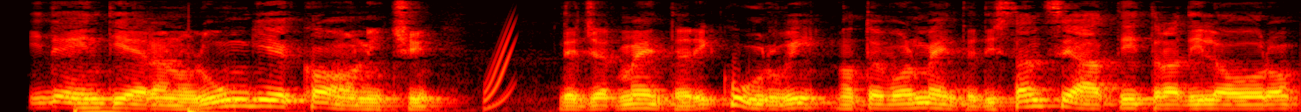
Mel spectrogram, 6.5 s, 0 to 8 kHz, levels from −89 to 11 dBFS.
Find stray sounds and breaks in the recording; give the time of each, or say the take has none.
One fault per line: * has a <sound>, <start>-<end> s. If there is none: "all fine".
* has a chirp, 2.4-2.6 s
